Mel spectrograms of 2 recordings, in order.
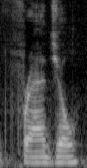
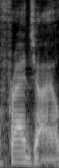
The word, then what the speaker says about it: fragile: long her parents have been in fragile or fragile there's two pronunciations fragile health how long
